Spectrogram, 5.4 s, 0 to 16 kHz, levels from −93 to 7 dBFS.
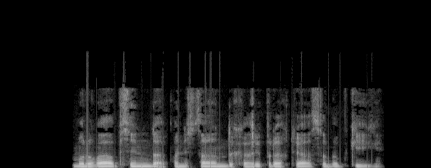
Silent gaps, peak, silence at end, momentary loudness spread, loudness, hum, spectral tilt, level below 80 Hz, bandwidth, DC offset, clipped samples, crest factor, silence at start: none; -6 dBFS; 0.65 s; 11 LU; -24 LUFS; none; -6.5 dB/octave; -56 dBFS; 8 kHz; under 0.1%; under 0.1%; 18 dB; 0.9 s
